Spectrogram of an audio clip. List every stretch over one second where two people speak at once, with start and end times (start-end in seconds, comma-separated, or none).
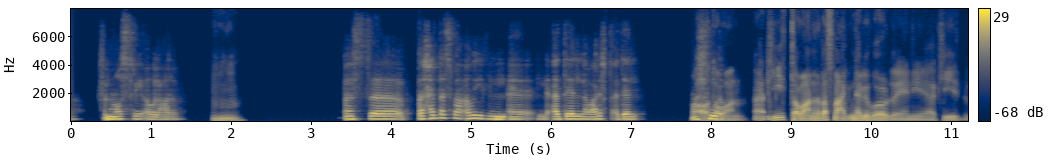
none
